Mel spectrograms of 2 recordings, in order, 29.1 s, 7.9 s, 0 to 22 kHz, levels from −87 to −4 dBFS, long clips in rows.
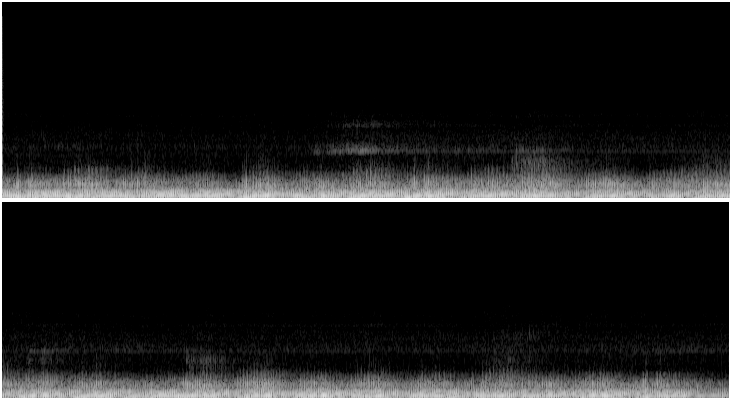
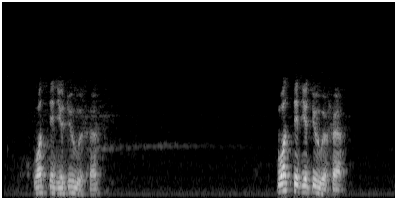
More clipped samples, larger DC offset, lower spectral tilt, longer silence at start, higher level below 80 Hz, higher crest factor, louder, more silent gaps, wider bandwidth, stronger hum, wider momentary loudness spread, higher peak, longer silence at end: neither; neither; first, -13.5 dB/octave vs -10 dB/octave; second, 0 s vs 0.65 s; first, -26 dBFS vs -72 dBFS; second, 14 dB vs 24 dB; about the same, -29 LUFS vs -28 LUFS; neither; second, 1.1 kHz vs 4.5 kHz; neither; second, 5 LU vs 13 LU; second, -12 dBFS vs -8 dBFS; second, 0 s vs 1 s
